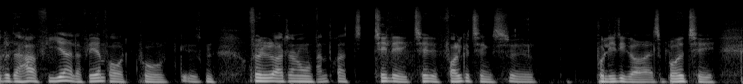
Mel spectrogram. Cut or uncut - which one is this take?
cut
